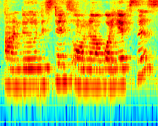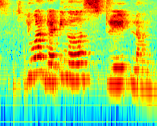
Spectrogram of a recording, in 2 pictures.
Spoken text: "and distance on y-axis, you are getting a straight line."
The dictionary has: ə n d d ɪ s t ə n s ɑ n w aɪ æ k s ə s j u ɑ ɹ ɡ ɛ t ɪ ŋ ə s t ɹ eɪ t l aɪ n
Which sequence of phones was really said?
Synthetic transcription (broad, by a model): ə n d d ɪ s t ə n s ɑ n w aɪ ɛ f s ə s j u ɑ ɹ ɡ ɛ t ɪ ŋ ə s t ɹ eɪ t l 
